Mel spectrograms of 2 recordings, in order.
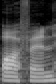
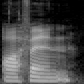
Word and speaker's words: often: Against The Telltale tea it seems clear that the pronunciation of often has shifted away from the idea of tea-less often listen and you'll probably notice the change too so where did the prejudice against often come from well historically often is from aft so it had a t originally the writers of pronunciation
